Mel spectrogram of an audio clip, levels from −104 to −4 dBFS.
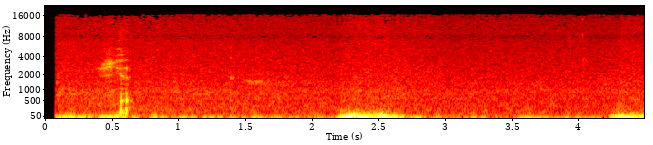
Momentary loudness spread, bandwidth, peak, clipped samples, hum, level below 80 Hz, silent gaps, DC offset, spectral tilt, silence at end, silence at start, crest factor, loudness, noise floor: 19 LU; 14.5 kHz; -8 dBFS; under 0.1%; none; -30 dBFS; none; under 0.1%; -5.5 dB/octave; 0 s; 0.1 s; 18 dB; -35 LUFS; -46 dBFS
